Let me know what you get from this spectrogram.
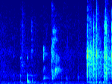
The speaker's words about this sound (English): And again, whatever you've poured for yourself, I don't know, whiskey, if you're drinking a beer, whatever your poison is, let's take a sip, shall we?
